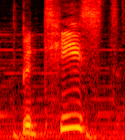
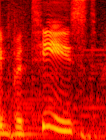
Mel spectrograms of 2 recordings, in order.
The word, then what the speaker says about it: Baptiste: not supposed to say the P, it's silent. And if I don't say it, and if I say Baptiste, then I have a whole bunch of comments complaining, there's a P, you're supposed to pronounce it.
